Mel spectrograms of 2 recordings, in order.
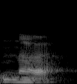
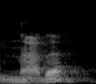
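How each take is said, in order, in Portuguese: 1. O d do meio é quase silencioso. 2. O d do meio é claramente pronunciado. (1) "é como se você não pronunciasse ele" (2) "eu posso ler nada"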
